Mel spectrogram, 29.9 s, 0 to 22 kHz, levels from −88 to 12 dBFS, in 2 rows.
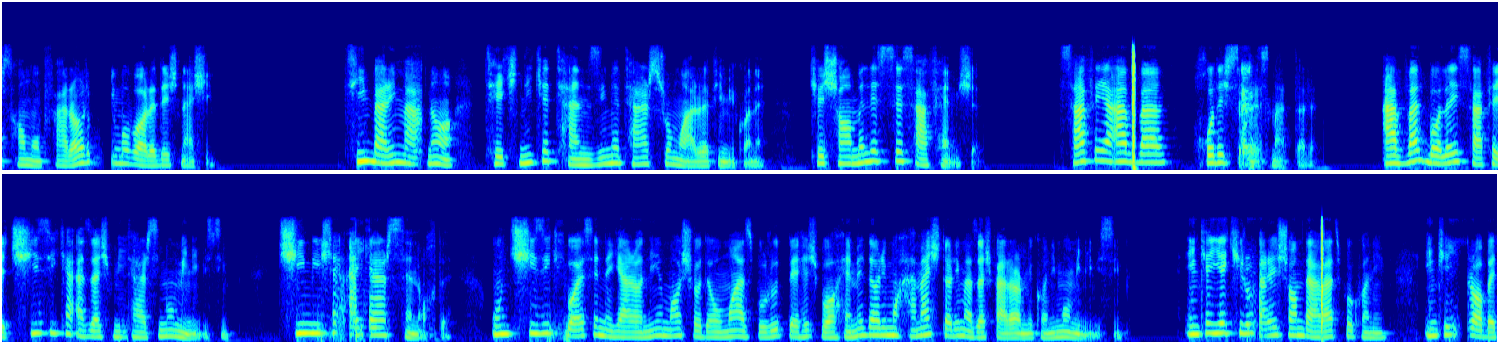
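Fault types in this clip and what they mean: Speex codec: a low-rate CELP speech coder, consistent with a bitrate around 20 kbps, runs throughout, leaving the speech plainly hoarse and noisy the whole way.
VoIP packet loss concealed by the speech codec: missing packets are rebuilt from the last pitch and filter, so eight dropouts become fading buzzy stretches, the longest near 18.1 s.
Uninitialised buffer: blocks were played before audio was written into them, so stale memory came out as short, loud digital noise bursts at 11.30 to 11.32 s and 28.15 s.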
